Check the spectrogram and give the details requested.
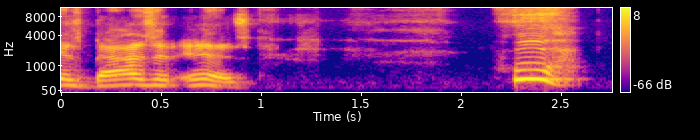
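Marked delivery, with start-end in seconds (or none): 2.2-2.6 loud pained whew. Real, not acted. Blowing out from the burn.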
